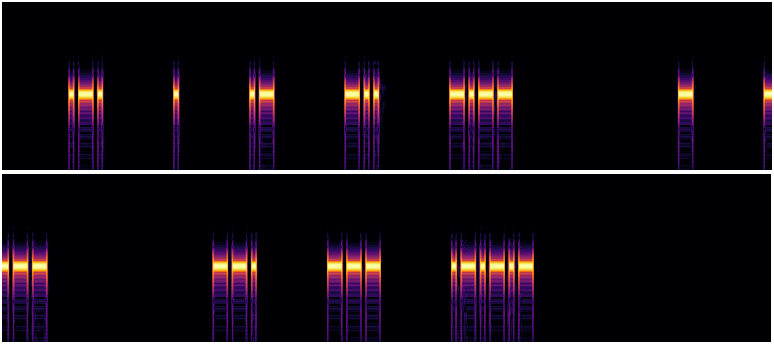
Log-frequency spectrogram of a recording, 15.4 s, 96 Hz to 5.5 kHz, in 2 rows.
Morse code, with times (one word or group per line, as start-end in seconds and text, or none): 0.7-5.1 READY
6.8-8.1 TO
9.8-13.0 GO.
